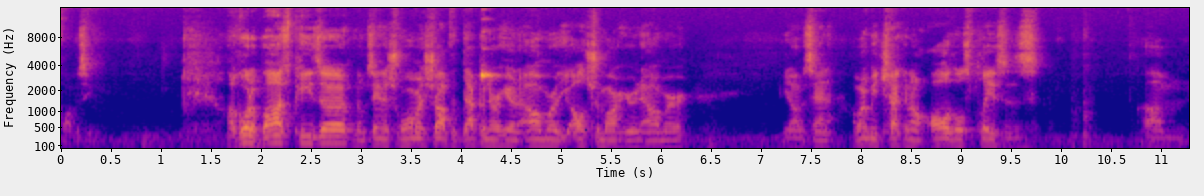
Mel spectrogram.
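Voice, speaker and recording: A Canadian male vlogger with a lowish, slightly mellow voice gives his viewers a rambling, informal monologue. He repeats himself and speaks haltingly with habitual trailing tags, breaking into emphatic, profane bursts that fall away into muttered asides. A little hiss or hum is audible.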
